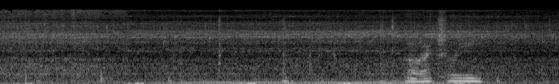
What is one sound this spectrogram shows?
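A radio hisses with static while being tuned.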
